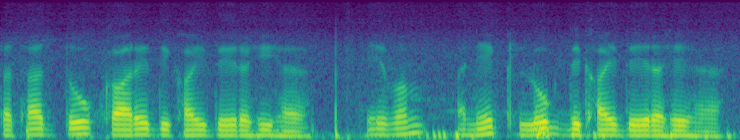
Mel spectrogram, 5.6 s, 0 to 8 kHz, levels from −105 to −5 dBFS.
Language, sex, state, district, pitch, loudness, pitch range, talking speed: Hindi, male, Jharkhand, Ranchi, 110 Hz, -19 LUFS, 110-120 Hz, 140 wpm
